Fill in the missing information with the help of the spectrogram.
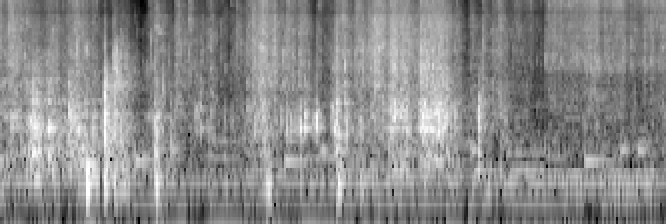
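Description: Clear plastic bag crinkling and rustling as a wrapped mic-stand part is slid out of its cardboard box and unwrapped by hand, with a couple of sharp knocks about a second in.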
